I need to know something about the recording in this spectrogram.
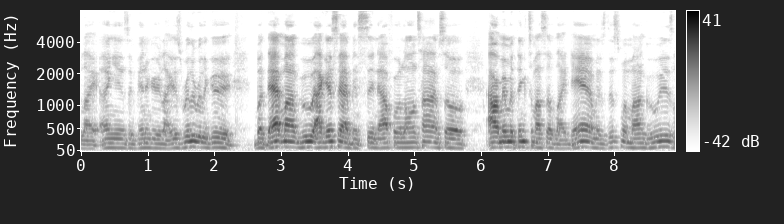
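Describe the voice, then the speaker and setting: American man, low voice, travel vlogger, laid-back slangy story time. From United States. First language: English. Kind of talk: casual storytelling.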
